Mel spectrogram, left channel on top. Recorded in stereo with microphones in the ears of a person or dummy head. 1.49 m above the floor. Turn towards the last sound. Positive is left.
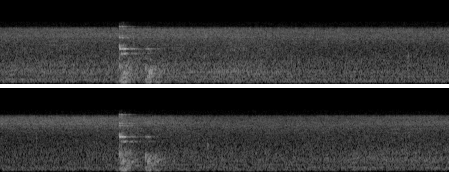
turn(degrees=-10)  # may be behind; listen again after turning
